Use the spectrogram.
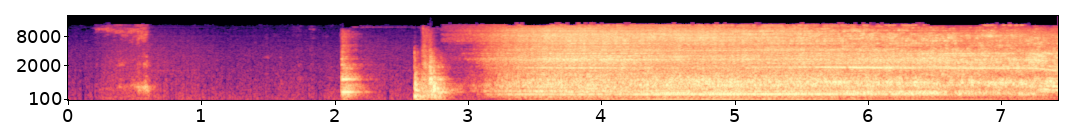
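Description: A power saw cutting a 45-degree angle through a 1x12 wooden board: a few short knocks, then the blade whines into a loud, steady cut that runs to the end.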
